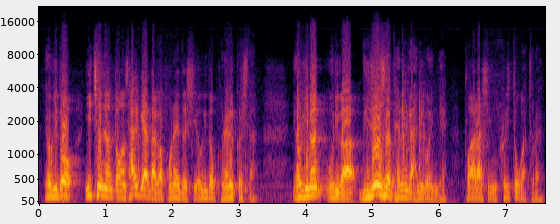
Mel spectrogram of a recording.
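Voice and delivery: normal talking voice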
